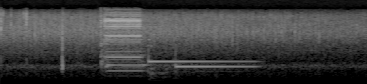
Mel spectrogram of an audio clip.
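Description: A bright game chime rings.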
